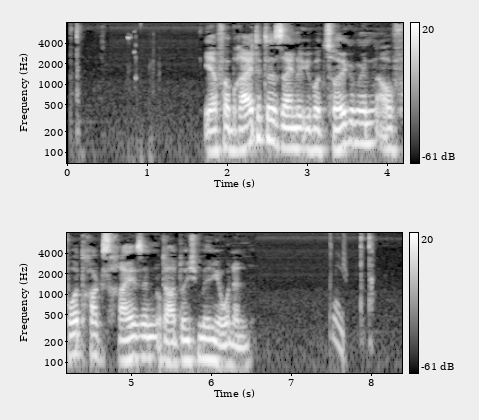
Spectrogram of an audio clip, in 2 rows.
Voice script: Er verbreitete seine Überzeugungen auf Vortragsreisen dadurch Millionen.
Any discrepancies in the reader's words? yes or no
no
